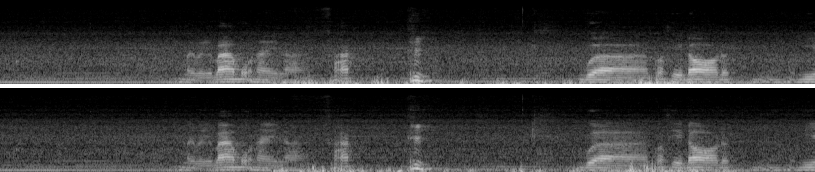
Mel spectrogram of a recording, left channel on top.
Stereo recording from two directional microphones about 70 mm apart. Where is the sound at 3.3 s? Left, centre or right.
Right.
